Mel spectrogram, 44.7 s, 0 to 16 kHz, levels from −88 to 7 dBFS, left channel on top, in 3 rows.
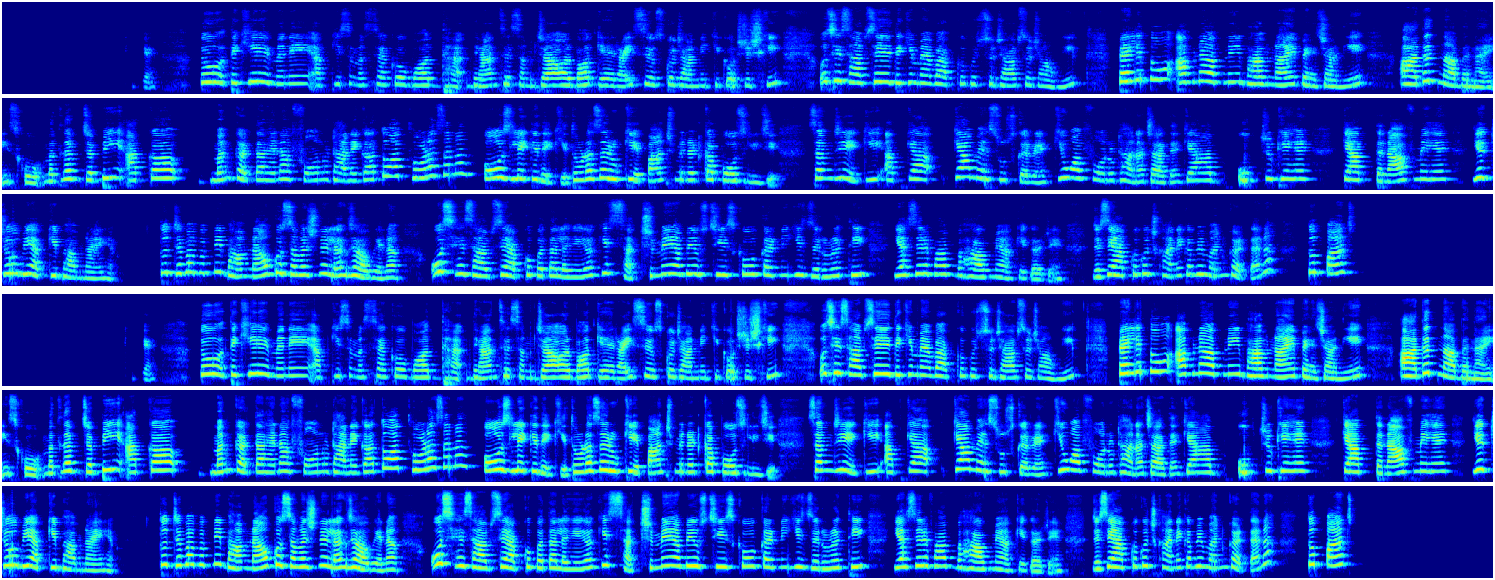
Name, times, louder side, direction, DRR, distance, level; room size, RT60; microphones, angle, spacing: voice 1, 1.4-16.6 17.0-29.4 29.6-30.9 31.4-33.8 34.1-42.6 42.9-43.3, right 5 dB, 55° right, 0.6 m, -36 dB
2.6 x 2.3 x 4.1 m
head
